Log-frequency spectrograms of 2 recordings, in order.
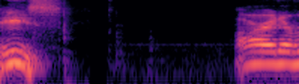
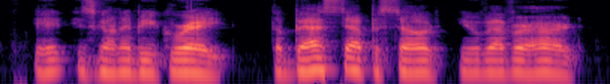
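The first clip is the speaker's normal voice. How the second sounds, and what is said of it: Bad Donald Trump impression. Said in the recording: “Bad Trump accent.”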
